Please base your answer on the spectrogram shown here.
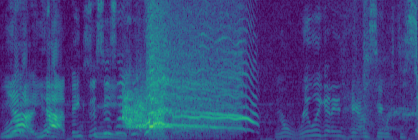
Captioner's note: screams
